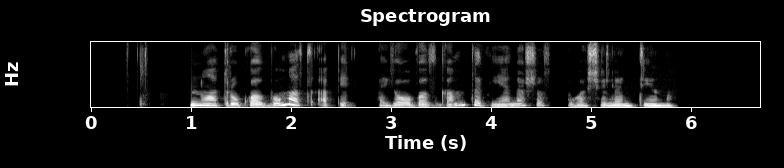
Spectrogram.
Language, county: Lithuanian, Panevėžys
